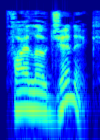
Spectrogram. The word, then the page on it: phylogenic: British English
